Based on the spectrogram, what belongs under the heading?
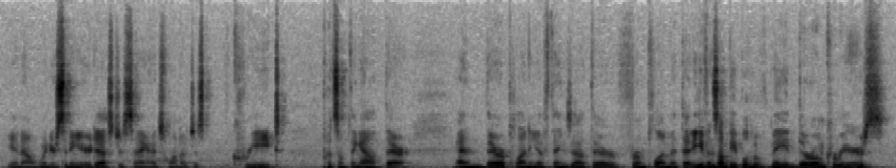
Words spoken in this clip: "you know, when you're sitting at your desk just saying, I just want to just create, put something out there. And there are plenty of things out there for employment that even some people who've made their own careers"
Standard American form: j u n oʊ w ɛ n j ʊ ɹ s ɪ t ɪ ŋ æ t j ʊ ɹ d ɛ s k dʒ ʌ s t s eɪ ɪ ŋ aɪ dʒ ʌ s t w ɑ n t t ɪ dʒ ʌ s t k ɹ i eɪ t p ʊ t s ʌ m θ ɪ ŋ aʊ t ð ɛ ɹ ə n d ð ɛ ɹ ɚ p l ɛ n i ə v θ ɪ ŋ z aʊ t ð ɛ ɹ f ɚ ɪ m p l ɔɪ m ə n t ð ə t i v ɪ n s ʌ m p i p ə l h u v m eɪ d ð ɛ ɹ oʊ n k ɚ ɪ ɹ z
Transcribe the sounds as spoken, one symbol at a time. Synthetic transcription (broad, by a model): j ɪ n oʊ w n j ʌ ɹ s ɪ t ɪ ŋ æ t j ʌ ɹ d ɛ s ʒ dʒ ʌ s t s eɪ ɪ ŋ aɪ dʒ ʌ s t w ɑ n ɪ dʒ ʌ s k ɹ i eɪ t p ʊ t s ʌ m θ ɪ ŋ aʊ t ð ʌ ɹ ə n ð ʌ ɹ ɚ p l ɛ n i ə v θ ɪ ŋ z aʊ t ð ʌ ɹ f ɚ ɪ m p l ɔɪ m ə n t ð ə t i v ɪ n s ʌ m p i p l h u v m eɪ d ð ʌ ɹ oʊ n k ɚ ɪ ɹ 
